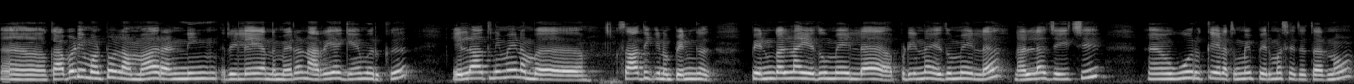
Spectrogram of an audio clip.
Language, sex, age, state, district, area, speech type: Tamil, female, 18-30, Tamil Nadu, Tiruchirappalli, rural, spontaneous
